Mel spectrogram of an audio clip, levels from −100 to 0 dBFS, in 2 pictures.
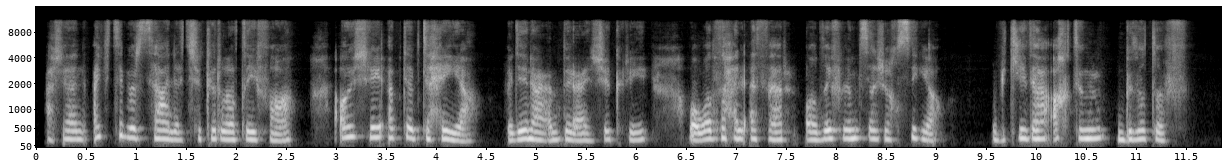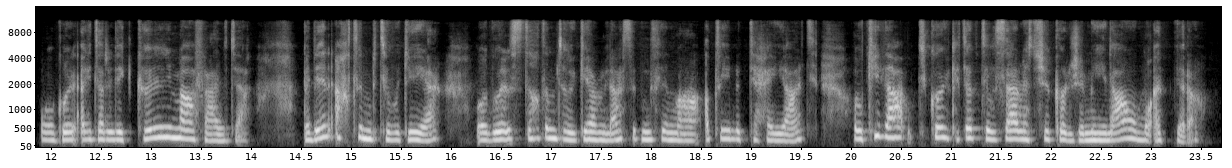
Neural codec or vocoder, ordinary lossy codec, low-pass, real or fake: codec, 24 kHz, 3 kbps, HILCodec; none; 10.8 kHz; fake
